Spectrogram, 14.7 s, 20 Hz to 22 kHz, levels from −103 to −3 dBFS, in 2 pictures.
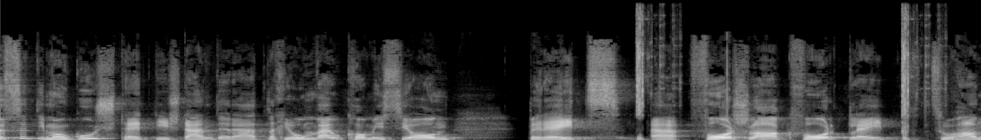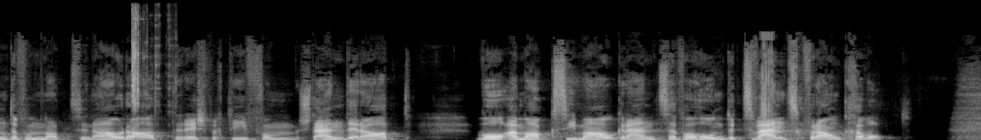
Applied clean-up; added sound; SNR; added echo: neural mask model Resemble Enhance denoiser.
